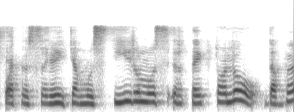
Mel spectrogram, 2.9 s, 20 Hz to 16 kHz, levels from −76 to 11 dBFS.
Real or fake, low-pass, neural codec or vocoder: fake; 7.2 kHz; codec, 16 kHz, 1 kbps, FunCodec, trained on Chinese and English, 50 frames a second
